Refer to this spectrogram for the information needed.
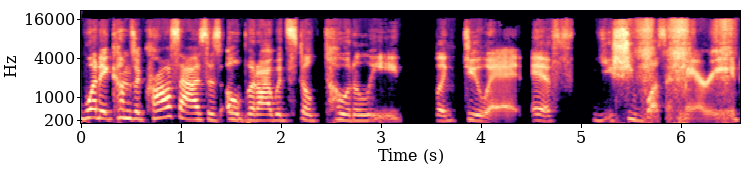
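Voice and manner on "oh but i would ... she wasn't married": put-on dude voice, swooping pitch. Retelling how a man's reply comes across, in a put-on male voice. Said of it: "That's my impression of a man".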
